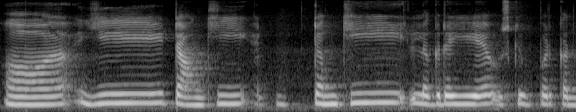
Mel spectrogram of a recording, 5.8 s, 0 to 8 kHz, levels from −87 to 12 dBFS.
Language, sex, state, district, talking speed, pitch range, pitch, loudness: Hindi, female, Bihar, West Champaran, 115 wpm, 215-245 Hz, 230 Hz, -16 LUFS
